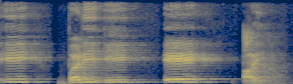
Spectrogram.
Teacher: ये ऐसे स्वर हैं जिनको बोलने के लिए जीभ के अगले हिस्से का इस्तेमाल करना जरूरी है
